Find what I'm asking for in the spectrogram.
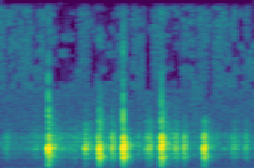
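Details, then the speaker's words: Nordmende Boheme C tube radio after replacing four capacitors, with tuning capacitor plates or grounding suspected: sharp irregular pops and crackles through a quiet background; crackling output, cause unconfirmed. "not good still not good can't short wave probably oops whoops looks crazy on the line he wants more volume let's found that out not happy over here all crackly"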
